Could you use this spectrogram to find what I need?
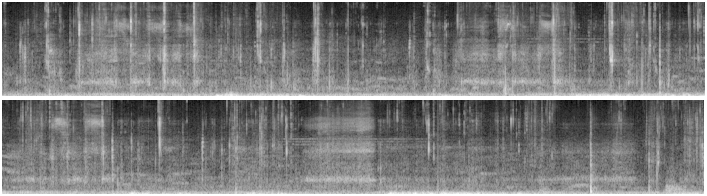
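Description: Fingers squish and mix soft food close to a microphone.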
